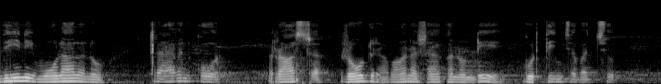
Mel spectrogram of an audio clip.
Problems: none marked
